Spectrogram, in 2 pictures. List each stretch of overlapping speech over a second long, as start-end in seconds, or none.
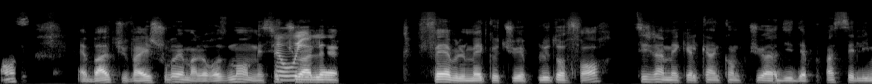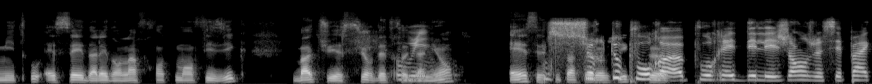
14.2-15.4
